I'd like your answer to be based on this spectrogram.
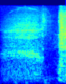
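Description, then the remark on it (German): A single short sneeze bursts out, a sharp, breathy blast after a brief quiet intake, with no talking around it. “Gesundheit. Danke.”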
